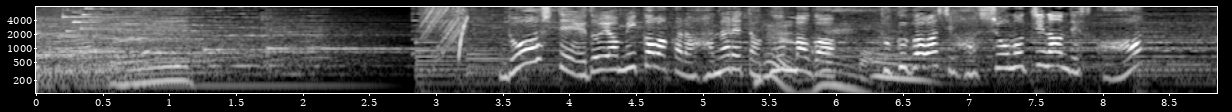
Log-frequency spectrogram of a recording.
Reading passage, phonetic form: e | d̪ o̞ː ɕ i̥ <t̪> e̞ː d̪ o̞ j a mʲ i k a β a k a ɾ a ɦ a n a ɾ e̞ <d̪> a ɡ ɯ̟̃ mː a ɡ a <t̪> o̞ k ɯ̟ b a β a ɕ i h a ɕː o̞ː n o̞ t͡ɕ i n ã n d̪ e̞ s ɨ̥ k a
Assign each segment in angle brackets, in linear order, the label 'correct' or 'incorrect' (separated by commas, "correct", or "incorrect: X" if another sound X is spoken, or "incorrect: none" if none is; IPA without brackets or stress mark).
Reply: correct, incorrect: t̪, correct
